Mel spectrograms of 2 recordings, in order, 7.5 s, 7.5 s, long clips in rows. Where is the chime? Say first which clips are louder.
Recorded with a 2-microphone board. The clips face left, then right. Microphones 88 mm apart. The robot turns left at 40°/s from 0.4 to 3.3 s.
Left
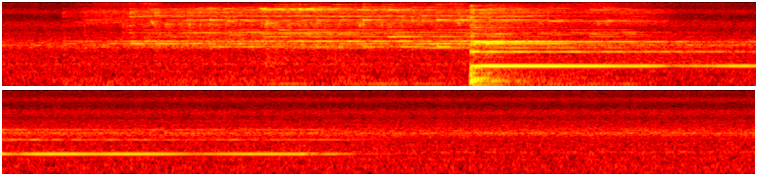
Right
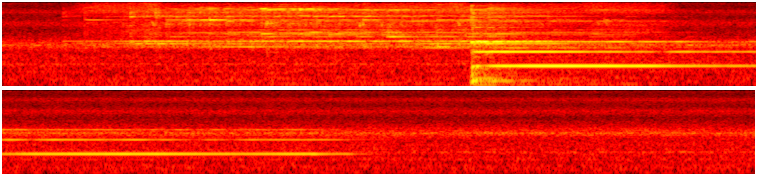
Even; 95° left, 2 m; by 3.3 s 20° right, 2 m.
